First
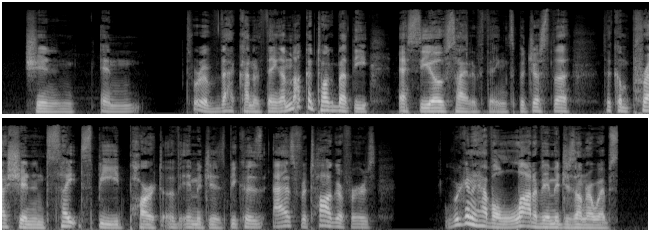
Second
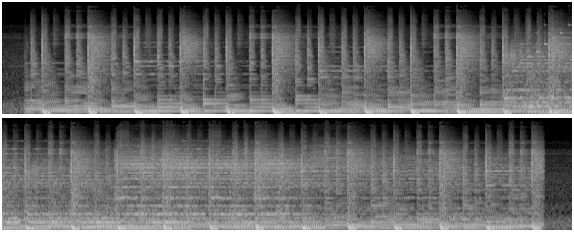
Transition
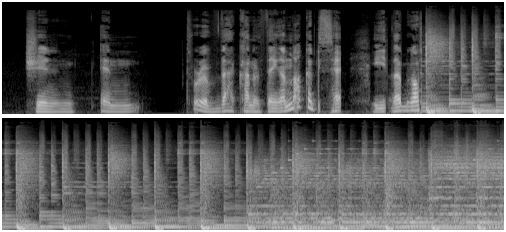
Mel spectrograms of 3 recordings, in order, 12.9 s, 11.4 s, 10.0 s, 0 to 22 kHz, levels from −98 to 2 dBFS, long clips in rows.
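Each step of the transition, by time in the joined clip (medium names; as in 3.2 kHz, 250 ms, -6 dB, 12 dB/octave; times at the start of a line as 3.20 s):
first
3.16–4.19 s: reverse
4.19 s: go over to second from 1.73 s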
